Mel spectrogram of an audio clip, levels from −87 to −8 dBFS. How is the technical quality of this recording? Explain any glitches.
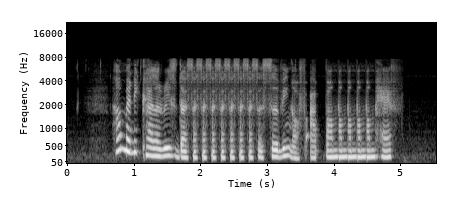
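The recording has two stutters from repeated frames. From 1.88 to 2.86 s, a 0.14 s block of speech replays seven extra times. From 4.07 to 4.62 s, it replays four times. A short run of compressed frames was sent again, which fits a block of about six frames. The two repeats add 0.98 s and 0.56 s.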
